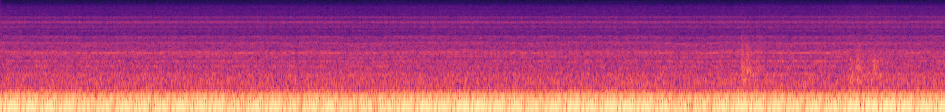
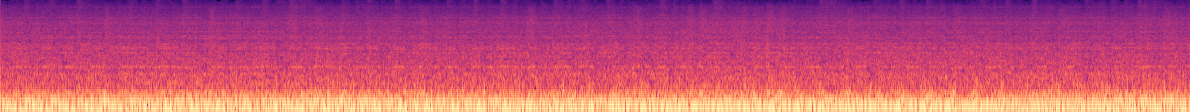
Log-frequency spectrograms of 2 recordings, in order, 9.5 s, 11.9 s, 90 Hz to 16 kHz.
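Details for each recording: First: Carbureted Camaro Z28 V8 with a stalling history, after a distributor swap and radiator repair, timing set to about 6.5: an even burble with a smooth, steady rhythm and no misses. It idles cleanly. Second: Chevrolet Camaro Z28 V8 with a stalling issue, first start in 2–3 months after a new distributor and radiator (timing spec 6° at 700 rpm): loud, deep, lumpy, unsettled idle with timing a bit off, likely not advanced enough. Rough idle.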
